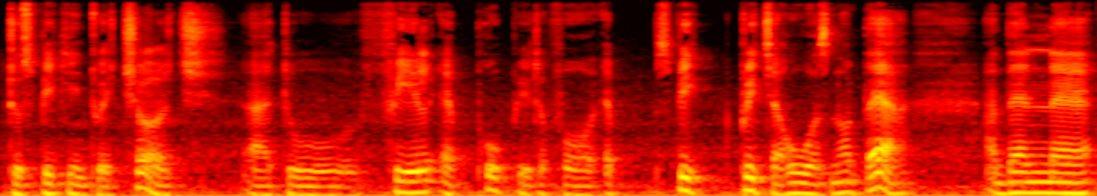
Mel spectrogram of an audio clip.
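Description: A middle-aged man from Kenya with a Kenyan accent, a guest telling his life story in an interview, earnest and halting with many hesitations. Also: fairly low pitch, a little mellow, a little hiss or hum. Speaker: guest, leadership trainer. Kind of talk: conversational interview.

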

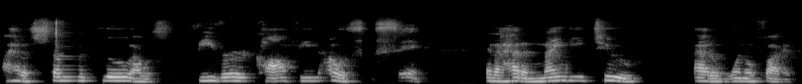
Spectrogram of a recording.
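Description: Mellow-voiced man telling his story. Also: fairly high pitch, fairly even intonation, measured pace, low-quality recording. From El Salvador. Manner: rambling, with many fillers and restarts. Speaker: guest giving a testimonial. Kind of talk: casual testimonial chat.

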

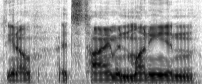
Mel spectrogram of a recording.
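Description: Man, very deep voice, rambling restarts, casual podcast talk, smooth resonant tone. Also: level tone, sharp tone, no echo. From Akwesasne. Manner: rambling, halting, many restarts. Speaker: podcast guest, former bouncer.

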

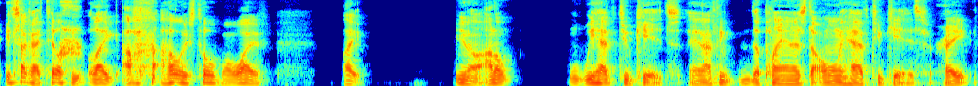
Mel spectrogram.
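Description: A man's voice: on the low side, fairly even intonation, moderate pace, darkish tone, slightly rough. A man in his thirties in casual conversation, giving frank, blunt advice and swearing now and then. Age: 30s. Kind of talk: casual chat.

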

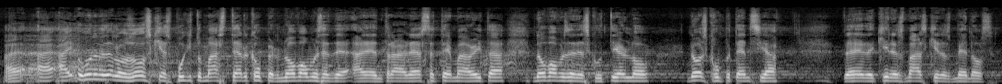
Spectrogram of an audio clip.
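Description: High-voiced man preaching in an echoey hall. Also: a little fast. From Canada. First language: English. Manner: relaxed, joking, with restarts. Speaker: pastor. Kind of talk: sermon. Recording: echoey hall with long reverb.

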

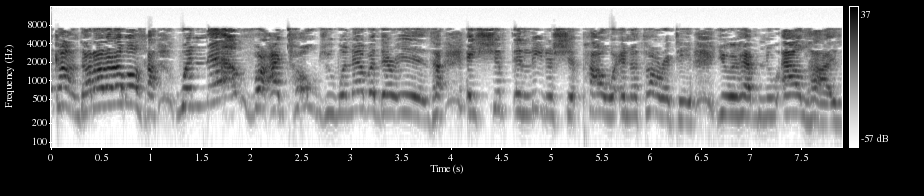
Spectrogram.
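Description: A woman's voice: high-pitched, a bit bright. A woman preaching a fervent charismatic sermon in an emphatic, repetitive, exclamatory manner, with frequent interjections. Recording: dull, lo-fi audio.

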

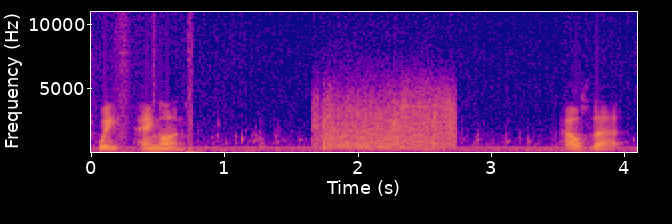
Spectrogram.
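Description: A man's voice: normal speed, lightly acted. A man playing a dry, practical starship engineer in an audio drama, wry and conversational. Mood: checking comms. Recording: faint ship rumble behind.

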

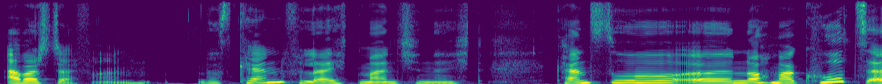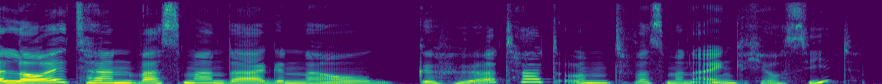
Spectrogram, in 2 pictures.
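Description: A woman's voice: fairly high pitch, animated, normal speed, vocal fry, fairly bright tone, dry recording, clean studio sound. A woman in her forties co-hosting a podcast, mixing scripted narration with casual conversation. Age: 40s. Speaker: podcast co-host.

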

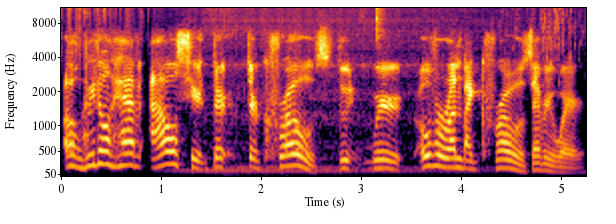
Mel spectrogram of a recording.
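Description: A man's voice: high voice, animated, a little slow, muffled recording, background noise. A man playing a condescending boss at a wizard outpost in an improvised comedy sketch, stammering and repeating himself sarcastically. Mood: sarcastic.

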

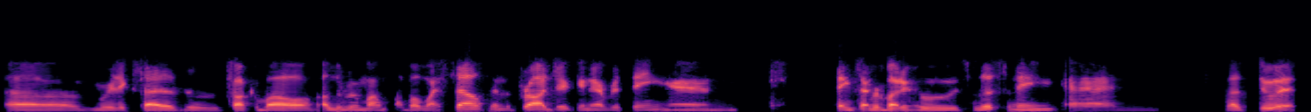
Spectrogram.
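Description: A man from Brazil with a Brazilian Portuguese accent, a film director being interviewed, talking in a playful, animated way with halting restarts. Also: sits low, no room sound. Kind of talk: casual interview chat. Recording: dry tinny phone-like line.

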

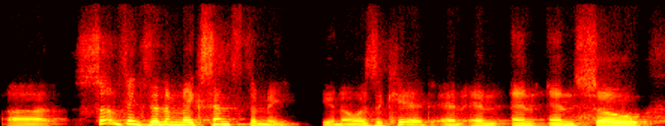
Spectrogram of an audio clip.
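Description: A middle-aged man from Ghana, a guest author speaking in a thoughtful, halting way about spiritual ideas on a podcast. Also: a little high, big pitch swings, mellow. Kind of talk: reflective podcast conversation.

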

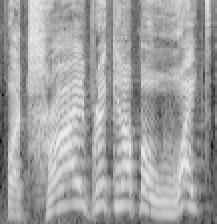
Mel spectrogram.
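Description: A man's voice: extremely high pitch, lively intonation, takes it slowly, pushed and bright, no room sound, heavily acted. A man playing a sarcastic young farmer. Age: young adult. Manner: sarcastic, biting retorts.

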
